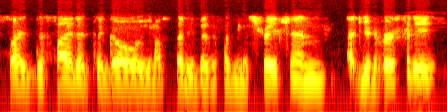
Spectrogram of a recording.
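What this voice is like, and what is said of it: French accent speaking English. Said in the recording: “I come from a high school that is French speaking. I guess you can tell by my accent”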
